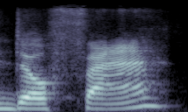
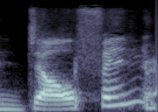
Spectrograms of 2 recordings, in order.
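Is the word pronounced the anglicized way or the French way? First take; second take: French; anglicized. First: The word is said the French way. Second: The word is said the anglicized way.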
